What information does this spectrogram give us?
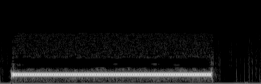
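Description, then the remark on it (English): A phone line ringing on the other end, one steady, loud two-second tone that cuts off into silence, with no voices. “She got the balls to pick up the phone.”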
